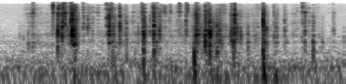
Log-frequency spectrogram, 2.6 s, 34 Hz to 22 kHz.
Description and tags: Rummaging through Pockets
The sound of someone rummaging through a pocket, small box, etc. I made this sound by moving around a pile of keys, tic tacs, and my wallet. Recorded with Audio-Technica AT2035 mic. No audio enhancements added.
keys, pocket, shuffling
